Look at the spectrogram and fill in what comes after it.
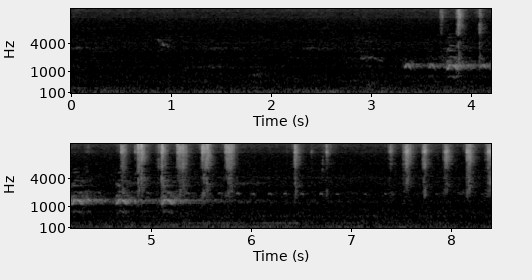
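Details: A squirrel scrapes down a thick-shelled black walnut in sharp, uneven clicks and cracks, with a crow cawing nearby.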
